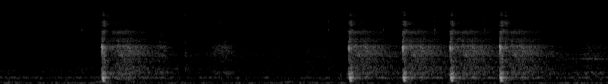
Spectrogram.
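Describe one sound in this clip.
A shotgun fires several loud, booming shots that echo outdoors.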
